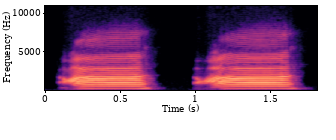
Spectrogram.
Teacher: Jadi huruf ain, makhorijul hurufnya dari tenggorokan bagian tengah. Tidak boleh mengalir ke hidung. Jadi cara mempelajarinya, kita pencet hidungnya ketika mengucapkan huruf ain.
